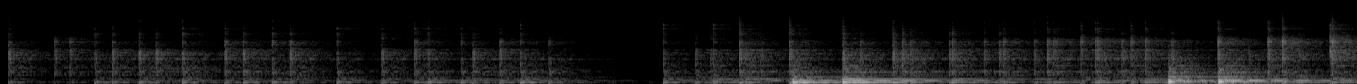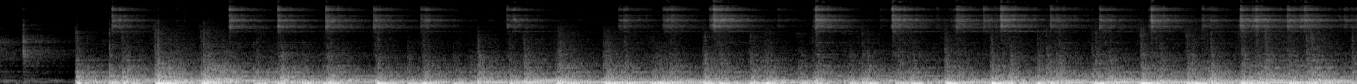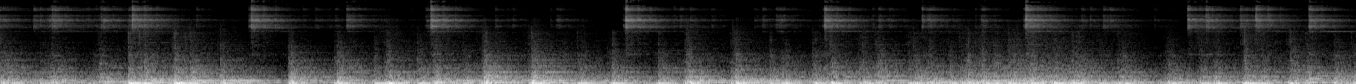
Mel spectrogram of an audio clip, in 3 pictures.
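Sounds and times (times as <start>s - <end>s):
trommel experiment: 14.3s - 40.7s.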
